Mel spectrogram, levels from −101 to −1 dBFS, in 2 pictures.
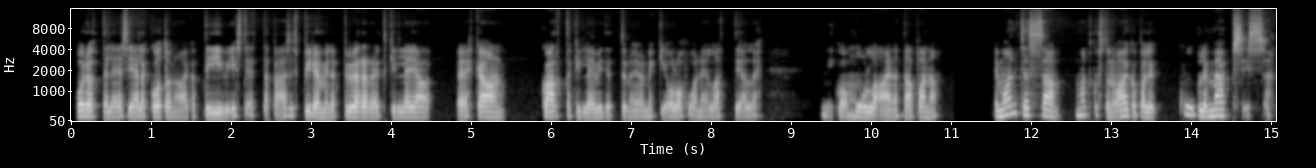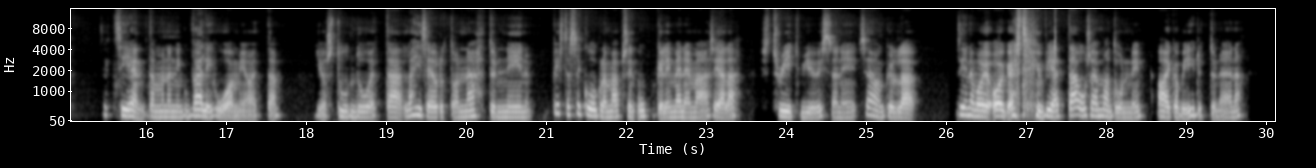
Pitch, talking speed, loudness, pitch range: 185 Hz, 135 wpm, -27 LUFS, 170-215 Hz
